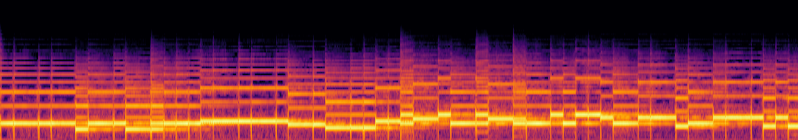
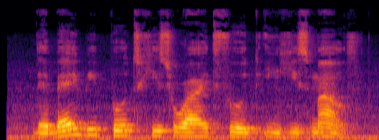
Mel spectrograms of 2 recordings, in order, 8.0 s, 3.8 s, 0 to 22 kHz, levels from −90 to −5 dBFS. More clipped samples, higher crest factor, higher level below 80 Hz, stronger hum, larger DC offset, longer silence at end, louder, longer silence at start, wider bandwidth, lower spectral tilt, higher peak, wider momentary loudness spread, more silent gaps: neither; second, 6 dB vs 16 dB; second, -48 dBFS vs -42 dBFS; neither; first, 0.3% vs under 0.1%; about the same, 0 s vs 0 s; first, -12 LUFS vs -22 LUFS; about the same, 0 s vs 0.05 s; second, 4.9 kHz vs 16.5 kHz; first, -8 dB/octave vs -6 dB/octave; about the same, -6 dBFS vs -4 dBFS; second, 1 LU vs 8 LU; neither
